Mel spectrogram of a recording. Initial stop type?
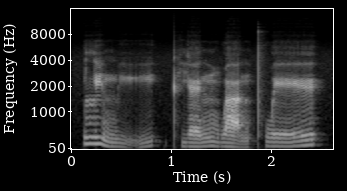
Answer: aspirated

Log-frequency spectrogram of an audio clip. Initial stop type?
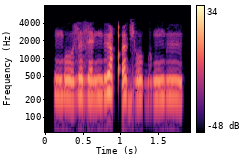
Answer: ejective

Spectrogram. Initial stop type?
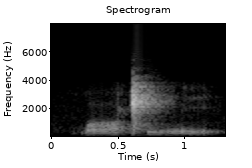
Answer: implosive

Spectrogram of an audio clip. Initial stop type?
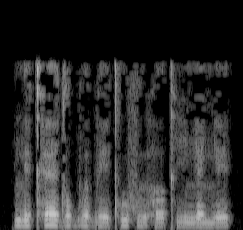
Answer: aspirated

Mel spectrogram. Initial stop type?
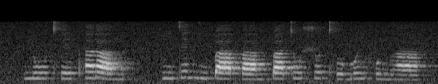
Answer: aspirated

